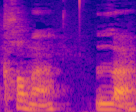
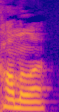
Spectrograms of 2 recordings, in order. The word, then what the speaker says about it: Kamala: It's like comma, la. Yeah. That's how I think her niece and nephew came on stage and said it at the convention. And like said, like, some people can't pronounce it. I feel like that's an American. I feel like if she was British, it would... Anyways, she's not, so... Yeah, Kamala. That's how she's told us to say it, so that's how I will say it.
